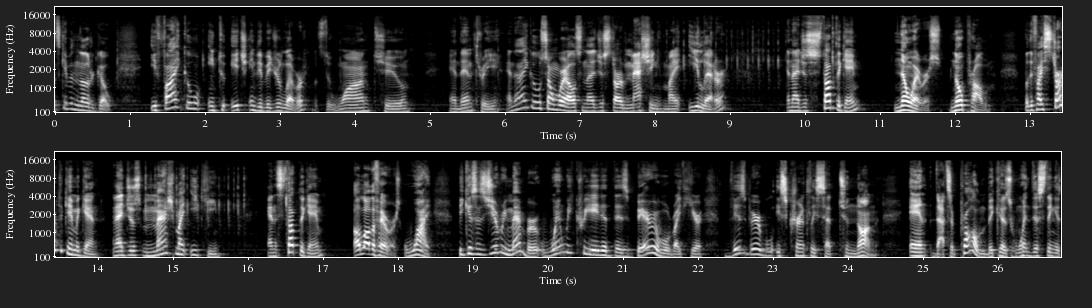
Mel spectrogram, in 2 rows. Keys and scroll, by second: 0.6-9.4 typing, 10.1 Escape, 14.4-15.6 typing, 16.3 Escape.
